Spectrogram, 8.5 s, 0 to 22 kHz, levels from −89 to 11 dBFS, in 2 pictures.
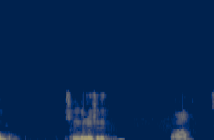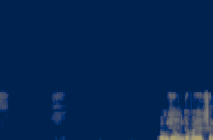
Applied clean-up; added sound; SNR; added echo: neural mask model Resemble Enhance denoiser.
